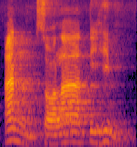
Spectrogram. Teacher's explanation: nun sukun atau tanwin dibaca dengan samar-samar disertai dengan suara mendengung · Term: ikhfak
